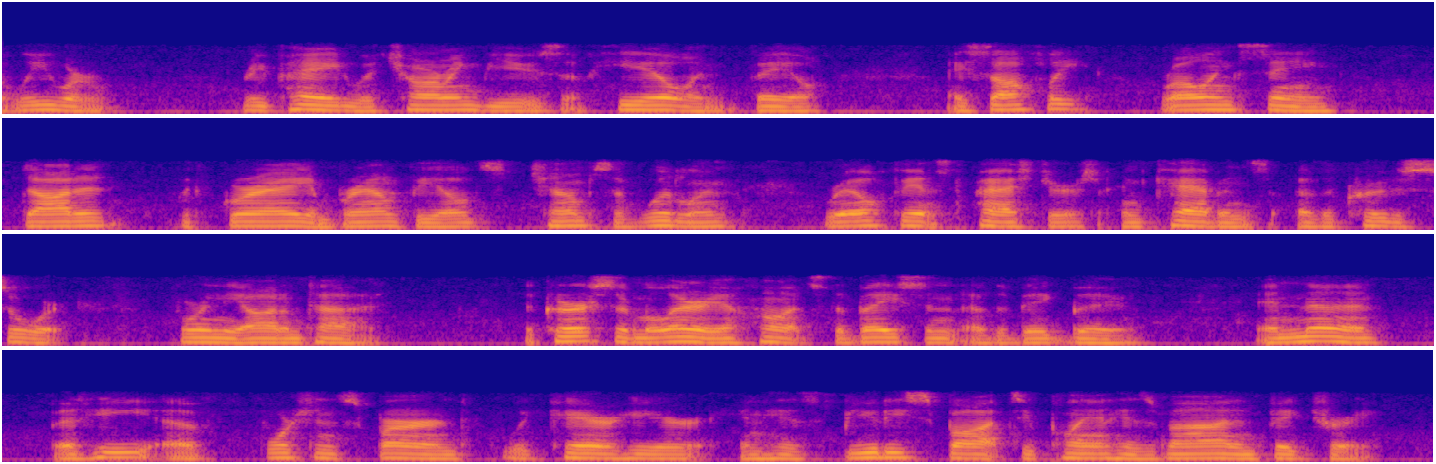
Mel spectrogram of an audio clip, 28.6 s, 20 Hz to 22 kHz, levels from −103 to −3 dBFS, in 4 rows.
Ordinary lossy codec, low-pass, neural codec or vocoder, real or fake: Opus, 24 kbps; 5.4 kHz; none; real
